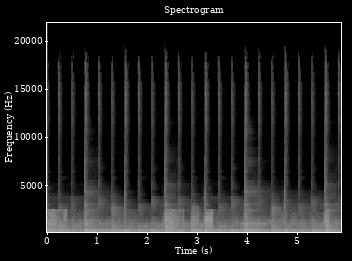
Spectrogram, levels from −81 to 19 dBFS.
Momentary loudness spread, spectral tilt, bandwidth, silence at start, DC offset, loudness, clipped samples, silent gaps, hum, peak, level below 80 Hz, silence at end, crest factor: 5 LU; -6 dB/octave; 19.5 kHz; 0 s; under 0.1%; -22 LUFS; under 0.1%; none; none; -4 dBFS; -30 dBFS; 0 s; 18 dB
